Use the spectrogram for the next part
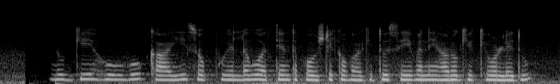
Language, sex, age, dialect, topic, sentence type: Kannada, female, 25-30, Coastal/Dakshin, agriculture, statement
